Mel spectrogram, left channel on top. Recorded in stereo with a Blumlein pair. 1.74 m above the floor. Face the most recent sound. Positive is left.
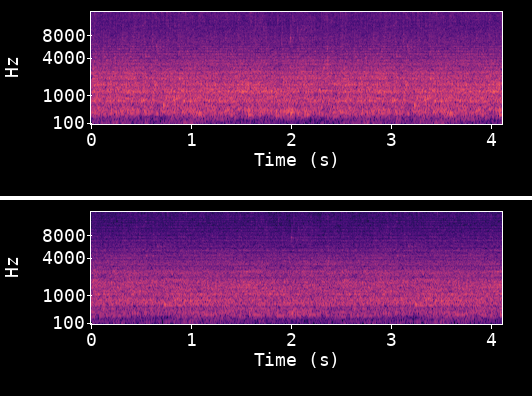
turn(degrees=45)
